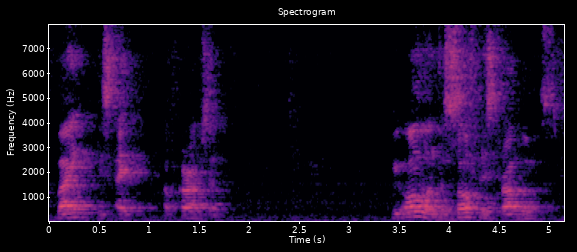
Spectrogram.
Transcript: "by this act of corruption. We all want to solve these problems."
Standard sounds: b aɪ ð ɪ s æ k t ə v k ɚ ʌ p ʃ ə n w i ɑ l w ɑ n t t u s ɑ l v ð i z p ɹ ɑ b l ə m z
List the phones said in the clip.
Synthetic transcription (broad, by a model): b aɪ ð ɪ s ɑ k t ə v k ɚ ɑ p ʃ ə n w i ɑ l w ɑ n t t u s ɑ l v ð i s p ɹ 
